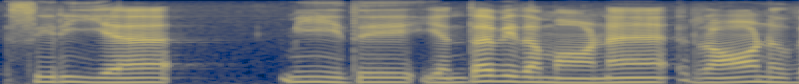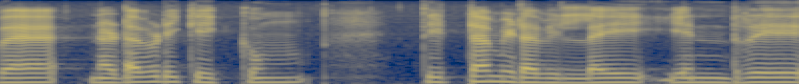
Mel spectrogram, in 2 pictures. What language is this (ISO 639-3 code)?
tam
